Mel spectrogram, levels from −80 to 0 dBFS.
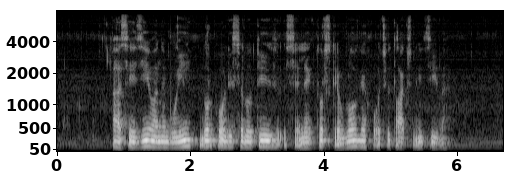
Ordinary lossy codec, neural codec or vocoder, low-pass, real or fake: none; none; none; real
